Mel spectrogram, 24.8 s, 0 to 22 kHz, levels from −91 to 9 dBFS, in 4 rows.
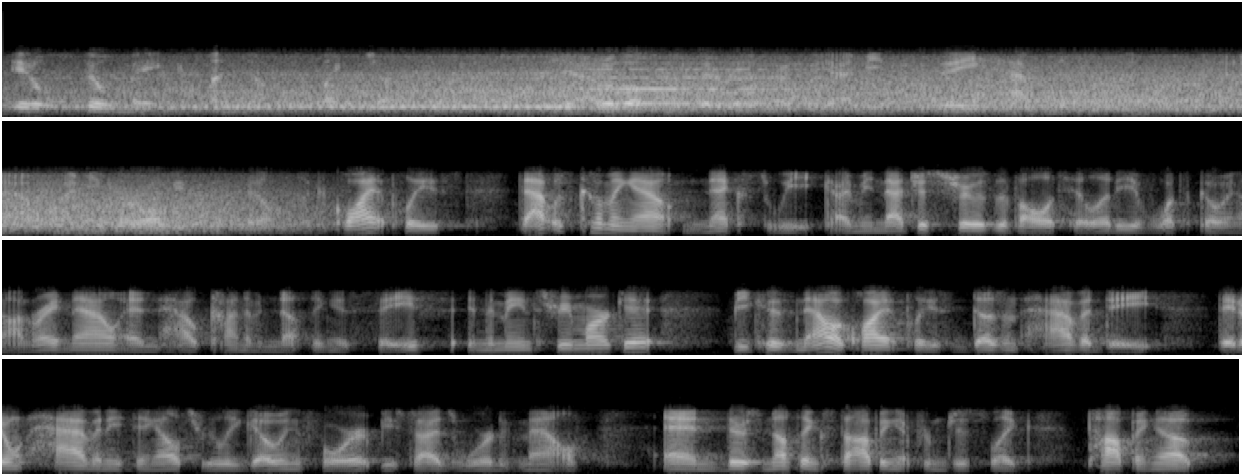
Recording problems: phone-call audio; nothing above 3 kHz
traffic noise; very loud; until 7.5 s; 4 dB above the speech

